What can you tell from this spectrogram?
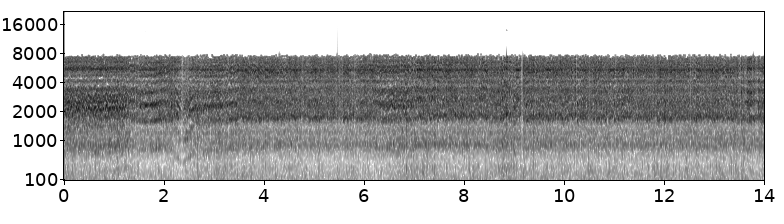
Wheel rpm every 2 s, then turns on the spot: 210, 210, 230, 230, 230, 230, 230.
none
